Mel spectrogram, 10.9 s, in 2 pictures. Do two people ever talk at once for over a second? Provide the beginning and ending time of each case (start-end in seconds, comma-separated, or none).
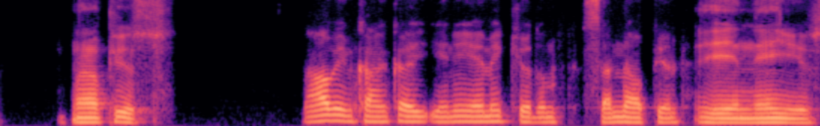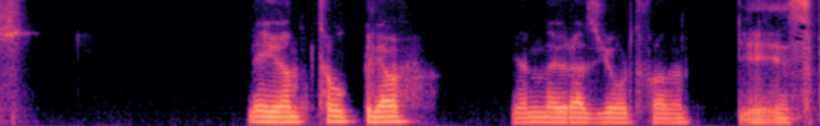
none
